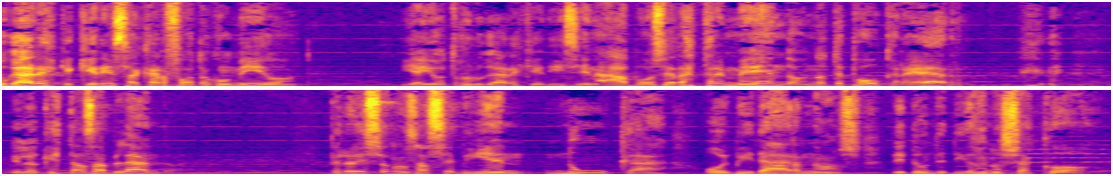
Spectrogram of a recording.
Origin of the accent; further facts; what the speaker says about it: Rio de Janeiro, Brazil; Spanish is a second language; moved away; en la ciudad donde yo crecí, en Río de Janeiro, y más específicamente en la iglesia donde crecí con mi familia.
